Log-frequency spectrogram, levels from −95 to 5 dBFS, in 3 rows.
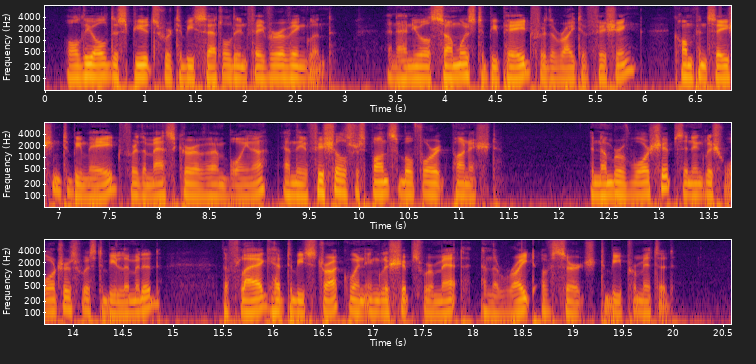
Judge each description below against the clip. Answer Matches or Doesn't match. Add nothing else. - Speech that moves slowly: Doesn't match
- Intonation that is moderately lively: Doesn't match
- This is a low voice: Matches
